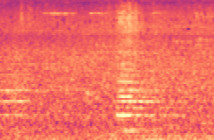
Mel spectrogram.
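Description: City traffic ambience at the start of a dance-pop record: a steady low rumble of traffic with a short car-horn toot a little past the middle.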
